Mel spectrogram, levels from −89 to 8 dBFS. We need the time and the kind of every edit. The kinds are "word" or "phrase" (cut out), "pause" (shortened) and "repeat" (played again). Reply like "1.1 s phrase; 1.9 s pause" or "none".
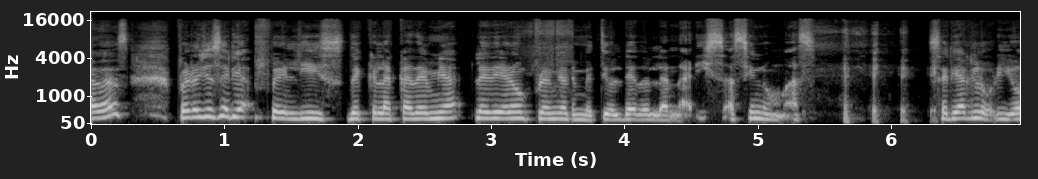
1.2 s word; 3.6 s word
